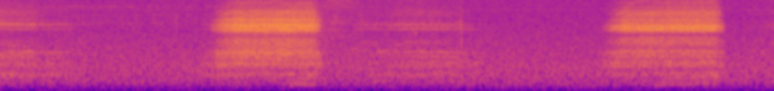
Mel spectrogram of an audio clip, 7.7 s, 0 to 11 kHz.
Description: 9 week old malamute snoring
